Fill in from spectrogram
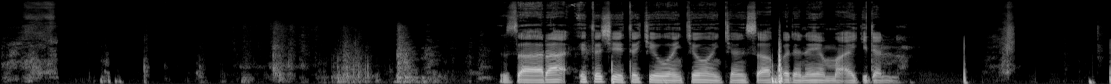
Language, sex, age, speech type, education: Hausa, male, 46-60, read, primary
